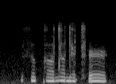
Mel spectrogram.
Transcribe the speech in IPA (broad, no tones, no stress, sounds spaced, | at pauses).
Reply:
θ u k ɔ d ɔ d ə˞ t͡sʼ ə˞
